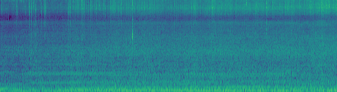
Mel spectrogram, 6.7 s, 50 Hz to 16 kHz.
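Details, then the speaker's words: 1989 Chevy Celebrity, 205,000 miles, automatic transmission after service, road test under full-throttle passing gear: steady engine and road rumble with no flare or surge, downshift grabs firmly and locks into gear; normal kickdown, no slip. "No slip. Locks right into gear when you let off of it. The transmission is happy as could be again."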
